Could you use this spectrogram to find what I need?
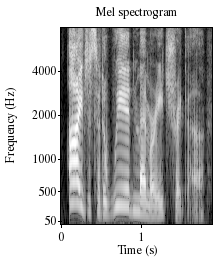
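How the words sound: It is said in a put-on British accent.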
